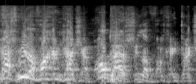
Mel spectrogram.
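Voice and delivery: play-acted angry shouting. Acting out people arguing at a dinner table: imitating angry shouting. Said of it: "everybody just seems so angry in that movie".

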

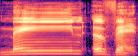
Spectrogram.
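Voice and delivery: shouting. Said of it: "why you yelling at us?".

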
